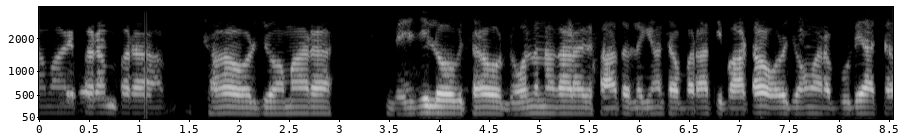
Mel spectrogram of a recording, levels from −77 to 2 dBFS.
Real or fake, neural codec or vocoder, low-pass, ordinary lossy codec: real; none; 3.6 kHz; none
